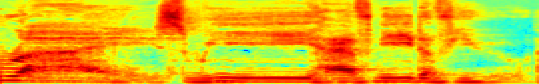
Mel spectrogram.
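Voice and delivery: slow, ghostly whispered summons; eerie whisper. Acted. Spirits summon the pilgrim in a slow ghostly whisper.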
